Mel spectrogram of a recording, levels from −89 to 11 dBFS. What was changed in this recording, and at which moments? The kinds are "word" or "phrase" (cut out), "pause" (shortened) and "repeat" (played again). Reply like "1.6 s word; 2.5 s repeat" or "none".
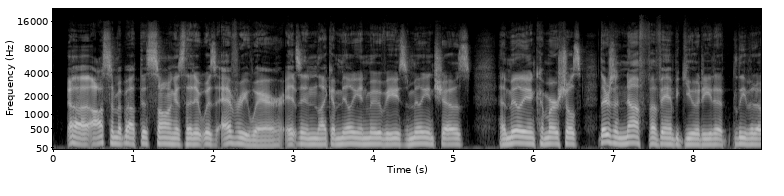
3.0 s word; 4.8 s word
